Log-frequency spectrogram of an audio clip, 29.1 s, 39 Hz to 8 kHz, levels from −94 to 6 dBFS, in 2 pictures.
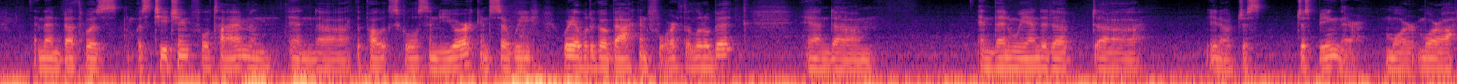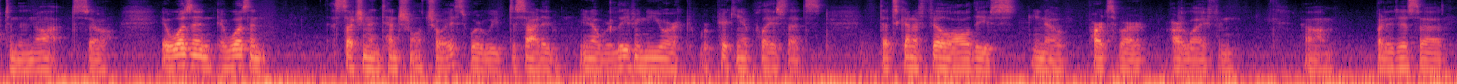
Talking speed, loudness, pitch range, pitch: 185 wpm, -26 LUFS, 95-110 Hz, 100 Hz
